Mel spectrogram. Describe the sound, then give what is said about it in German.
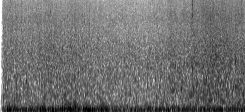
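Steady rushing of ocean waves and water churning against a moving boat, with a low engine-like rumble and wind noise throughout, fairly loud and continuous with no voices. The boat is on the quarter-hour crossing from Dakar, Senegal, to the island of Gorée. “Ein Viertelstunde mit dem Boot von der senegalesischen Hauptstadt Dakar erwäschelt die Insel Gorée.”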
